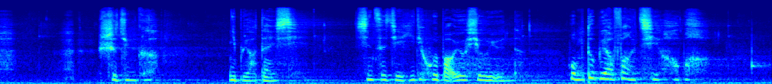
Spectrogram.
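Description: A young woman speaks gently and reassuringly close by.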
